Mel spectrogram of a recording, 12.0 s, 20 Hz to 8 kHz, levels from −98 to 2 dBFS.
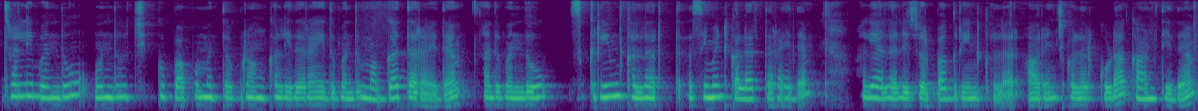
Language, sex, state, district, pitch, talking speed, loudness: Kannada, female, Karnataka, Dakshina Kannada, 275 Hz, 155 wpm, -37 LUFS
